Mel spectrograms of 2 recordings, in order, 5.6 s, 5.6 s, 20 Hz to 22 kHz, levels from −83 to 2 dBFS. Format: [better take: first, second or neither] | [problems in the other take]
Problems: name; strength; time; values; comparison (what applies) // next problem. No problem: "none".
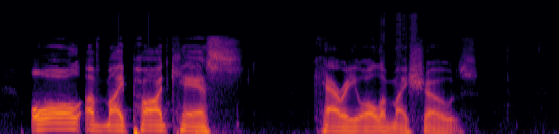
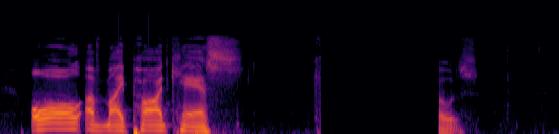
first | audio cutting out; at 3 s for 1 s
